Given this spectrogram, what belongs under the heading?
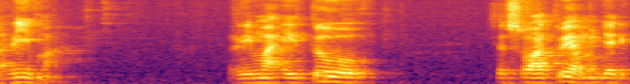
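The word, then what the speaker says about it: rhema: Kalau dia sudah menjadi rima dalam kehidupanmu, orang katakan rema, tapi pronunciasinya adalah rima.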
